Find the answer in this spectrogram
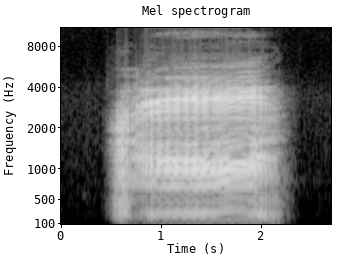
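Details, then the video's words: Village buffalo giving a single long, loud moo of about two seconds, steady and droning with a rough, nasal tone and a slight fall at the end, with no other sounds. "buffalo sound buffalo ringing buffalo"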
